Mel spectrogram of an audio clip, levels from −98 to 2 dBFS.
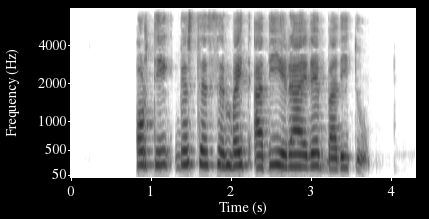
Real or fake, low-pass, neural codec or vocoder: fake; 7.2 kHz; vocoder, 24 kHz, 100 mel bands, Vocos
